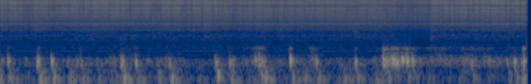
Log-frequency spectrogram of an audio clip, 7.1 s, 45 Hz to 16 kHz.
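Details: Low, dull, somewhat unevenly spaced heart sounds from a Cavalier King Charles Spaniel sitting on the exam table, recorded with a Bluetooth stethoscope at the heart apex, 5th intercostal space, over the mitral valve.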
